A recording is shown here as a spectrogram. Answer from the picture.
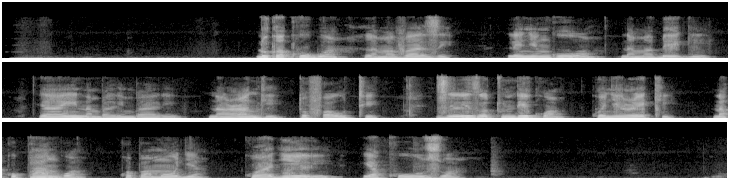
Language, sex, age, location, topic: Swahili, female, 18-24, Dar es Salaam, finance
